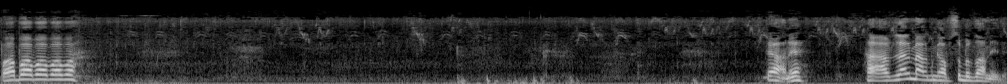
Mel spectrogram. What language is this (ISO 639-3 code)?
tur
